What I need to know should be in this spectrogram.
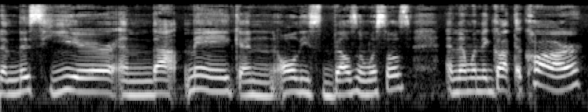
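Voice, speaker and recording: A middle-aged woman with a slightly raspy voice, talking casually and chattily as a solo podcast host and coach. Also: fairly low pitch, darkish tone, low-quality recording.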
